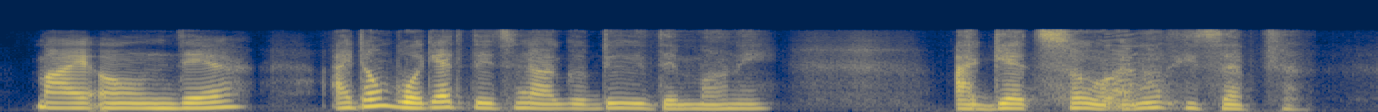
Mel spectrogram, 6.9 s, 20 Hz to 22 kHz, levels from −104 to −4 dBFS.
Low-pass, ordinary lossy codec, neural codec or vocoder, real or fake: 7.2 kHz; none; codec, 16 kHz in and 24 kHz out, 0.4 kbps, LongCat-Audio-Codec, two codebook decoder; fake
